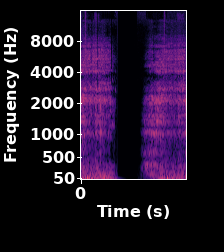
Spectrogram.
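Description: A lion roars twice, loud and rough with a deep rumbling growl, separated by a brief moment of silence. No voices are heard.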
